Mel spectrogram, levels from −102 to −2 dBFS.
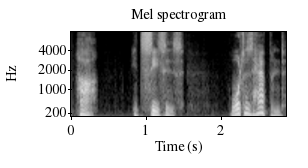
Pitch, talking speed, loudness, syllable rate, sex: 125 Hz, 105 wpm, -22 LUFS, 5.7 syllables/s, male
